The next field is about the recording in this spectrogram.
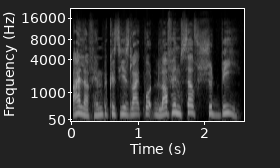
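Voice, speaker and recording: Man doing lovestruck young woman, eager, breathless, high, dry close audio. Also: a little fast, no echo, close to an everyday voice. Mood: adoring.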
